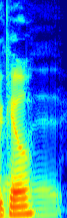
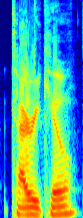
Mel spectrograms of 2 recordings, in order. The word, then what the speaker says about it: Tyreek Hill: Tyreek Hill. – Say his name again. I'm sorry. – Tyreek Hill.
